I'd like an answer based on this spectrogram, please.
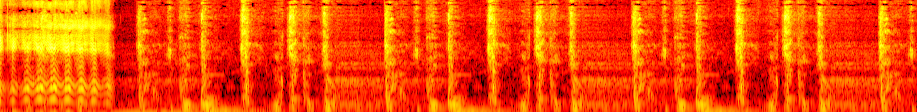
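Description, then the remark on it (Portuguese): A human voice imitates a young goat with one loud, quavering bleat lasting just under a second, then a thumping electronic dance beat kicks in and carries on. “Agora o … vai imitar o cabrito.”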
